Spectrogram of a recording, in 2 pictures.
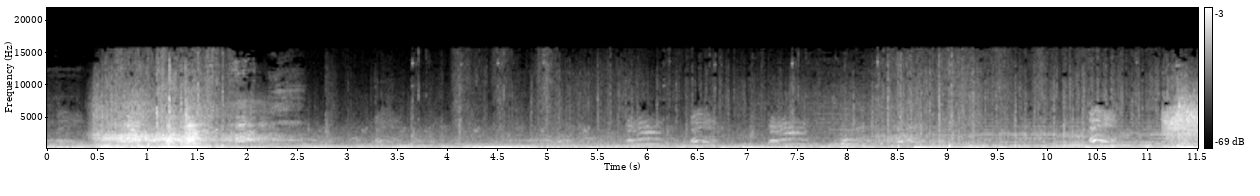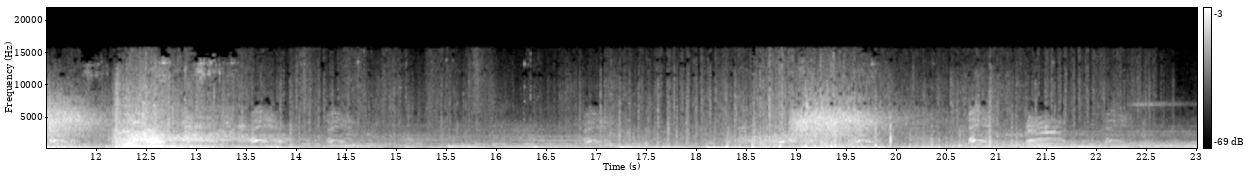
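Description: In The Witcher 3 as played in Monster Hunter World, a flock of black birds attacks with harsh overlapping caws and flapping, swelling into loud bursts at intervals over a dense game soundscape of music and effects.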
